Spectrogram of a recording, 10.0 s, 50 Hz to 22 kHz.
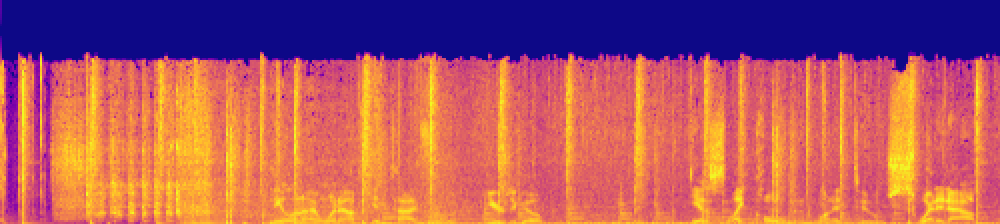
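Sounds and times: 
car engine humming while driving: 0.0s - 9.9s
speech: 2.7s - 5.6s, 6.3s - 9.9s.

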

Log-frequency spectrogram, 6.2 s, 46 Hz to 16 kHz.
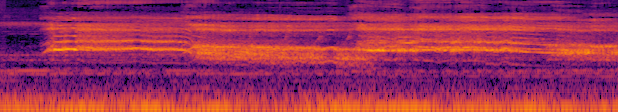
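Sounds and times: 
low rumble: 0.0s - 6.1s
women screaming in agony: 0.4s - 6.1s.

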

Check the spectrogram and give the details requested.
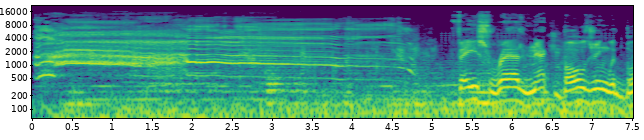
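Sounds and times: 
woman screaming in rage: 0.0s - 5.0s
speech: 5.3s - 7.5s.

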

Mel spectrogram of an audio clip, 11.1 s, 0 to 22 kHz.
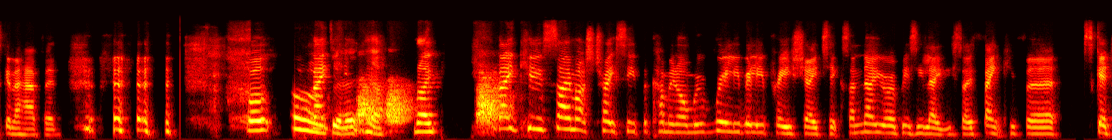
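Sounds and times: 
speech: 0.0s - 11.1s
several dogs barking: 3.4s - 5.2s
dogs yipping with whiny rising barks: 3.5s - 4.2s.

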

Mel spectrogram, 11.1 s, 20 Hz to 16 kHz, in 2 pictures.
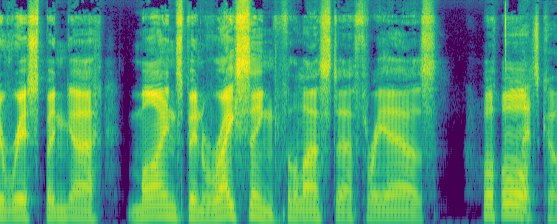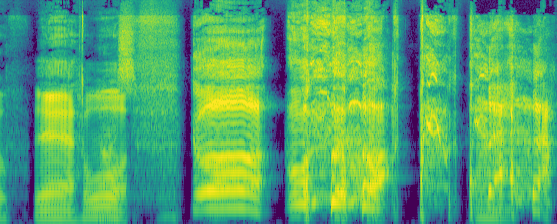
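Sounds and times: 
speech: 0.0s - 9.6s
man coughing harshly: 8.4s - 11.1s.

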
